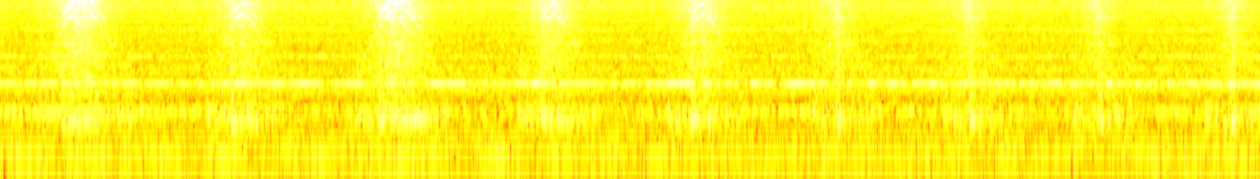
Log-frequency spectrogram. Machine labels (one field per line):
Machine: slide rail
